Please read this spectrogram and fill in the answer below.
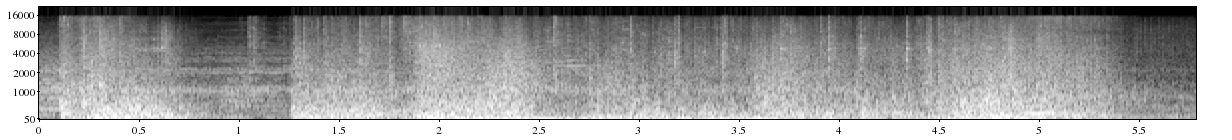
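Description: Background music mixed with loud cartoon sound effects that begin suddenly, including a boom-like impact.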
